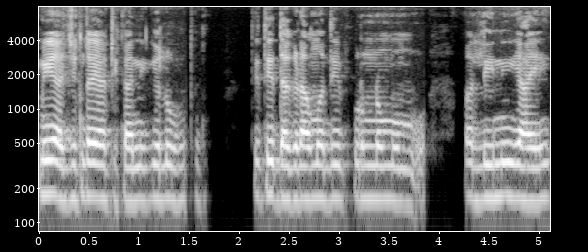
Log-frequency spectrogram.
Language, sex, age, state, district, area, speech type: Marathi, male, 45-60, Maharashtra, Buldhana, urban, spontaneous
